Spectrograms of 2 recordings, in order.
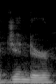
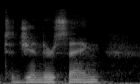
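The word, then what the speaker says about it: Tjinder Singh: want to just say Ginder but I listened to him say it and he did pronounce the T at the beginning to Jinder sing was born and raised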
